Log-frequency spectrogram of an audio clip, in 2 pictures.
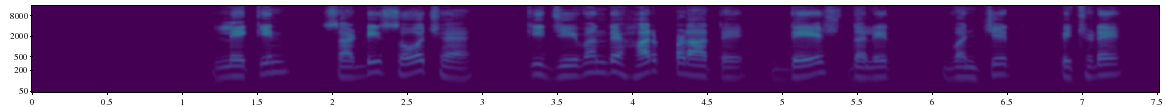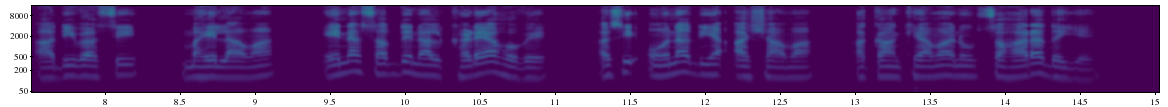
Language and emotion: Punjabi, neutral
